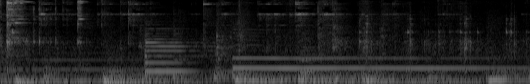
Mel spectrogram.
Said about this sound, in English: Eventually he'll come out here, but as I shake this, let's see if he comes in. As you can hear, I'm shaking his toy.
